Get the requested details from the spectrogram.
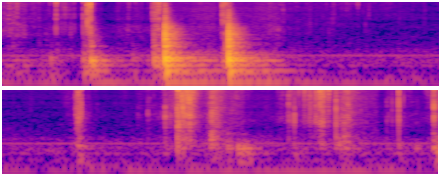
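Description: Fluffy slime squelches and crackles as hands stretch and knead it.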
